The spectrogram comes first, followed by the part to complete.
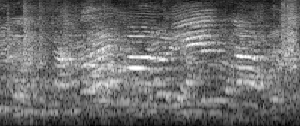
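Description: Many young children chattering and calling out at once, with several high-pitched child voices overlapping and no pause.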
